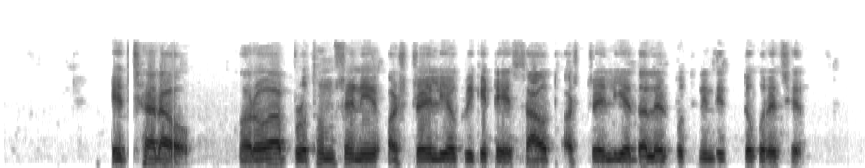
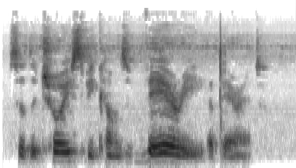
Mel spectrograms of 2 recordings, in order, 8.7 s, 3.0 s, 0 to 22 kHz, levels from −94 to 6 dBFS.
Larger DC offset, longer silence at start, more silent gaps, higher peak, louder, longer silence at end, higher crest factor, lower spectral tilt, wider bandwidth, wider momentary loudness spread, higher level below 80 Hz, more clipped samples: neither; first, 1.15 s vs 0.1 s; neither; about the same, -2 dBFS vs 0 dBFS; about the same, -14 LUFS vs -15 LUFS; first, 0.65 s vs 0.3 s; about the same, 12 dB vs 16 dB; first, -6 dB/octave vs 0.5 dB/octave; second, 7.8 kHz vs 16.5 kHz; second, 8 LU vs 13 LU; first, -56 dBFS vs -68 dBFS; neither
